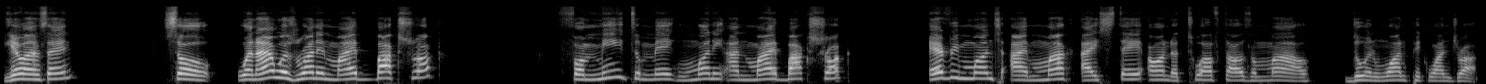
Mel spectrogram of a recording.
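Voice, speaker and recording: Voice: mid-range voice, takes it slowly, pushed and bright, smooth, no room sound, clean studio sound. An American livestream host giving informal business advice, speaking emphatically, repeating points and checking in with listeners.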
